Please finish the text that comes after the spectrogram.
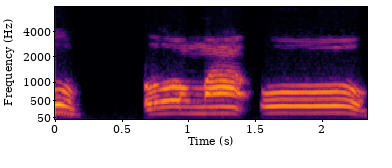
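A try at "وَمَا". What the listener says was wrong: ওমা উ বলে টান দিচ্ছেন, একটু খেয়াল করেন এখানে অত, আপনি অত মানে হুড়োহুড়ি করে পড়ছেন। ওয়াও জাবার ও, মিম আলিফ মাদ যাবার মা।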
